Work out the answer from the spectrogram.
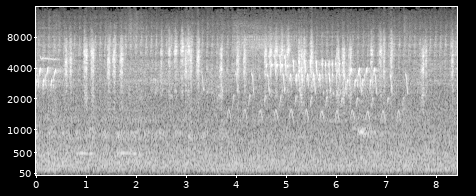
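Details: Young house wrens chirping almost continuously in a busy chorus of high, rapid, scratchy notes, swelling midway and then tapering, with a low steady background hiss.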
